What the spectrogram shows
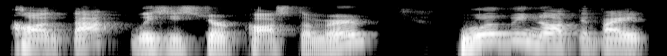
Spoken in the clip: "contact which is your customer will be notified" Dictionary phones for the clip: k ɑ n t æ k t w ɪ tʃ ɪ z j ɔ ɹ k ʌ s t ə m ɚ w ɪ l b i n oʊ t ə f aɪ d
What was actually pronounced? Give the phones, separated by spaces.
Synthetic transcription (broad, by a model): k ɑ n t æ k t w ɪ tʃ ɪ s j ɔ ɹ k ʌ s t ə m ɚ w ɪ l b i n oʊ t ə f aɪ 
